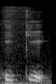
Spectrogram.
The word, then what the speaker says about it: 域: 한자어 식 발음 ( 온요미 ) 은 ' 이키 ' 입니다 .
